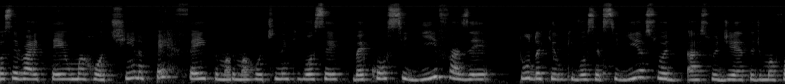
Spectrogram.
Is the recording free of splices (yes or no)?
no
